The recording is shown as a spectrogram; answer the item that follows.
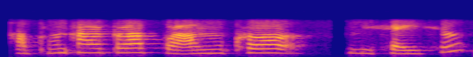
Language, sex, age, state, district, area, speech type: Assamese, female, 60+, Assam, Dibrugarh, rural, conversation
